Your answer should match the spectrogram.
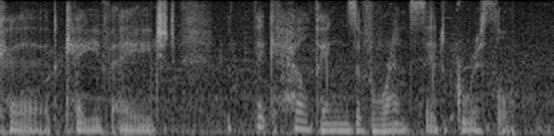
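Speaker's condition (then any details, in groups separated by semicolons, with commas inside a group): No condition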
